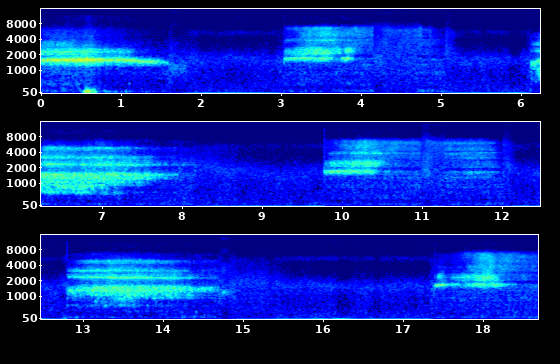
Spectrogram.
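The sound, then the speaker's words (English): Slow, faint breathing in and out: six unhurried breaths, evenly spaced. They alternate between an airy, hissing draw and a softer, lower whoosh, with quiet pauses between them. “As we breathe in and breathe out.”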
